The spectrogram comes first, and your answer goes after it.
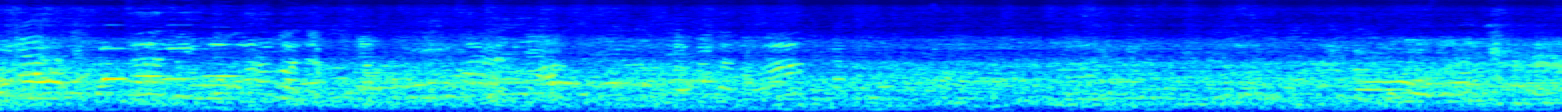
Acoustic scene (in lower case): park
